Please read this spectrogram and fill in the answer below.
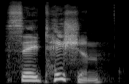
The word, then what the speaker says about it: cetacean: Oh, and I do have to say that for the last 2 weeks, I've been saying whales and dolphins are cetaceas. Oh, Dave, I'm an idiot, and I was completely wrong in how to say it. – Oh. – It's actually pronounced cetacean. I wasn't even closer. – Good job. – So now it's cetacean.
